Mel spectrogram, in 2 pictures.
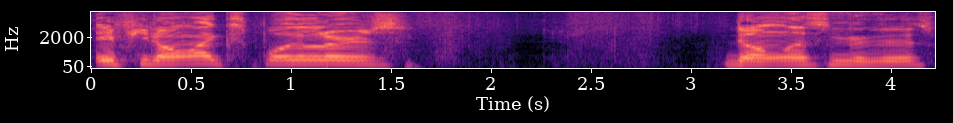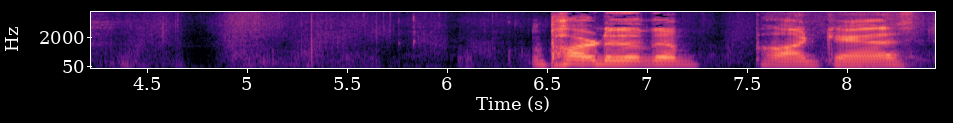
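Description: A man hosting a casual solo podcast review, speaking in halting, terse, choppy phrases. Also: fairly high pitch, level tone. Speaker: wrestling podcast host.

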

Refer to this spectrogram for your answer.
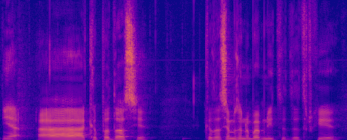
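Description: A man's voice: mid-range voice, flat delivery, fast talker. A young man with a European Portuguese accent, chatting casually as a podcast co-host, slangy and often repeating his phrases. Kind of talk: casual chat between friends.

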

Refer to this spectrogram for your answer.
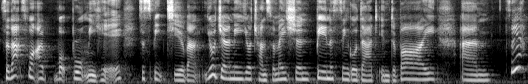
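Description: A woman's voice: lowish voice, normal speed, fairly bright tone. A woman interviewing a guest in a casual, conversational way as a podcast host. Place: studio.

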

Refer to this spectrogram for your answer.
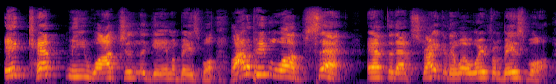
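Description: A man giving an excited, fast-talking opinion monologue to his viewers as a baseball commentator, emphatic and direct. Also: high voice.

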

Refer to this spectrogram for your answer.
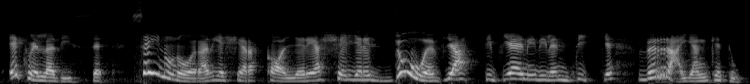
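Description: A woman's voice: medium pitch, big pitch swings, unhurried, hardly any pauses. Chatty woman reading a fairy tale, phone-like. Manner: reads then breaks off to joke and question the text. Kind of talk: casual chat, reading aloud with commentary. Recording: phone-like lo-fi audio.

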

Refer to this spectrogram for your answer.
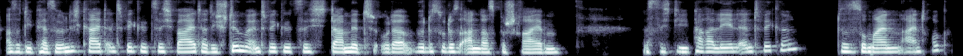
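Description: Podcast host, mid pitch, thinking out loud, chatty and reflective. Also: steady tone, moderate pace, slightly rough. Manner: reflective, conversational. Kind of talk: podcast interview conversation.

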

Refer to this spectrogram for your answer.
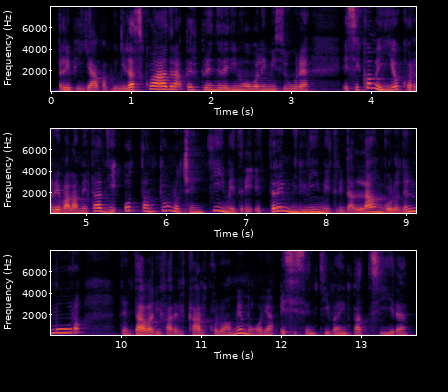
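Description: A woman narrating a humorous novel in a steady, even storytelling voice. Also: medium pitch, normal speed. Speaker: audiobook reader.

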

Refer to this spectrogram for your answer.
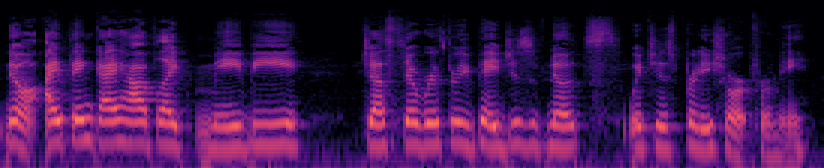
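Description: A woman in her twenties co-hosts a podcast, chatting casually and telling rambling, self-deprecating stories in a medium-pitched, slightly slow voice.

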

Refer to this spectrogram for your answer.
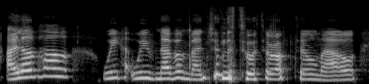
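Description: A woman's voice: high voice, animated, moderate pace, a bit bright. A young British woman co-hosting a podcast, playful and teasing, laughing often. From Britain. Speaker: podcast co-host. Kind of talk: casual chat.

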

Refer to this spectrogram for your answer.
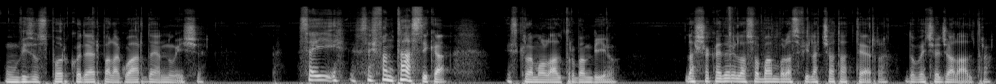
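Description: A man narrates a fantasy tale in a measured, dramatic storybook style. His voice sits low, with a gravelly, creaky texture. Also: flat delivery, darkish tone.

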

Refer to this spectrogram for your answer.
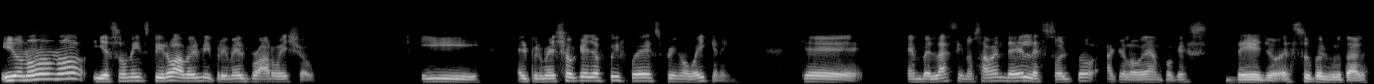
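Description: A man with a Puerto Rican accent, a podcast guest telling a personal story in a casual, animated way and repeating words for emphasis. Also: medium pitch, a little slow, dry recording. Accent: Puerto Rican Spanish. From Puerto Rico. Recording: dry, phone-like narrow sound.

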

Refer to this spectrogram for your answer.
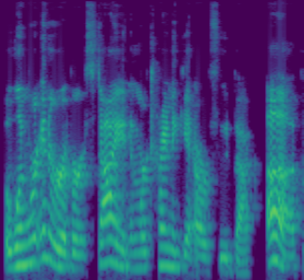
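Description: Young minnesota lady doing a solo q&a podcast, bright voice, says like a lot. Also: medium pitch, expressive, fast. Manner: chatty, lots of "like" fillers. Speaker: podcast host and nutrition coach.

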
